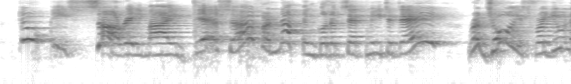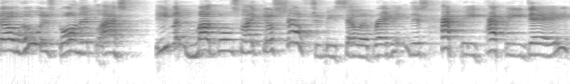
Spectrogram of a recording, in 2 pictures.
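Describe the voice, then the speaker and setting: A squeaky, high-pitched put-on character voice at a moderate pace, with slight echo. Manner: joyful, gleeful.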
